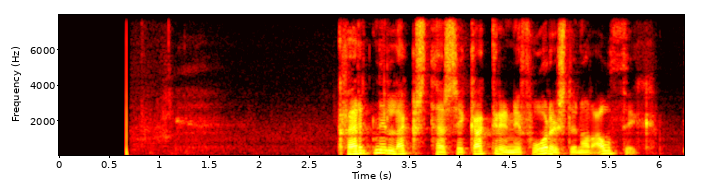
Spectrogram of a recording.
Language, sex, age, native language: Icelandic, male, 20-29, Icelandic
